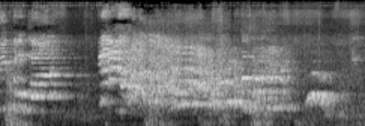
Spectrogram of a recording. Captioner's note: all agree excitedly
